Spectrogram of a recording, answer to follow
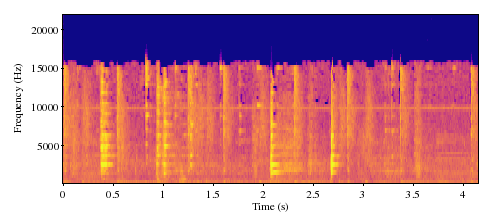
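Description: Cutlery clinking against a plate about four times, sharp and ringing, over background music with sustained tones and a slow low pulse.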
